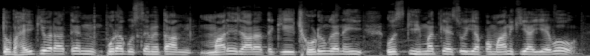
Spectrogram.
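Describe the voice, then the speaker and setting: Slangy, mellow-voiced male story narrator. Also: a little high, flat delivery, fairly quick, no echo, highs cut off. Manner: slangy, crude, chatty. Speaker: manga explainer.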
